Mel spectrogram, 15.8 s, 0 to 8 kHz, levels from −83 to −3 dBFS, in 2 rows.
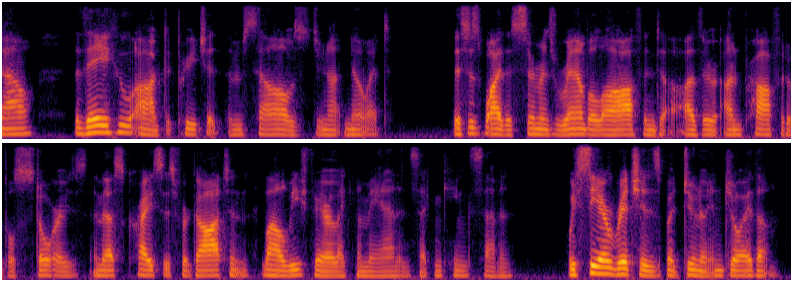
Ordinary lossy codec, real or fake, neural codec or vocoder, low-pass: Opus, 24 kbps; fake; codec, 16 kHz in and 24 kHz out, 0.8 kbps, FocalCodec, streaming, 65536 codes; 7.2 kHz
